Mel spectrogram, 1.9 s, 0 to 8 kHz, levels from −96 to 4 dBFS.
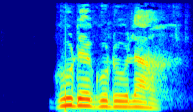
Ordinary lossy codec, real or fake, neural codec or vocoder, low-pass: Opus, 64 kbps; real; none; 7.2 kHz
